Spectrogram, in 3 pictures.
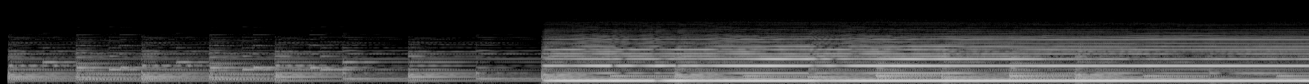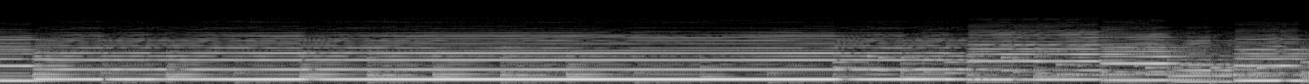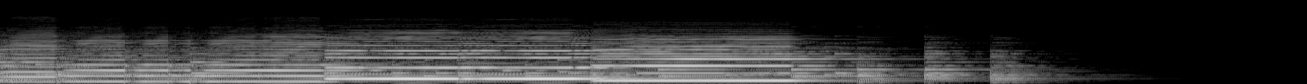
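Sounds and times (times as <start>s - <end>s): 
opening bass line: 5.4s - 34.9s.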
